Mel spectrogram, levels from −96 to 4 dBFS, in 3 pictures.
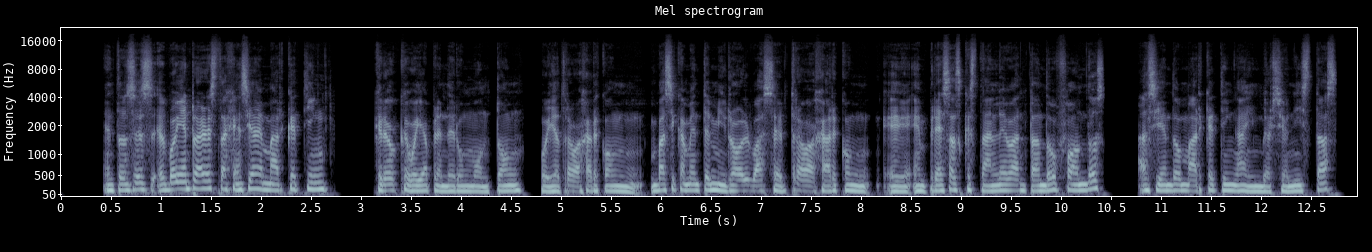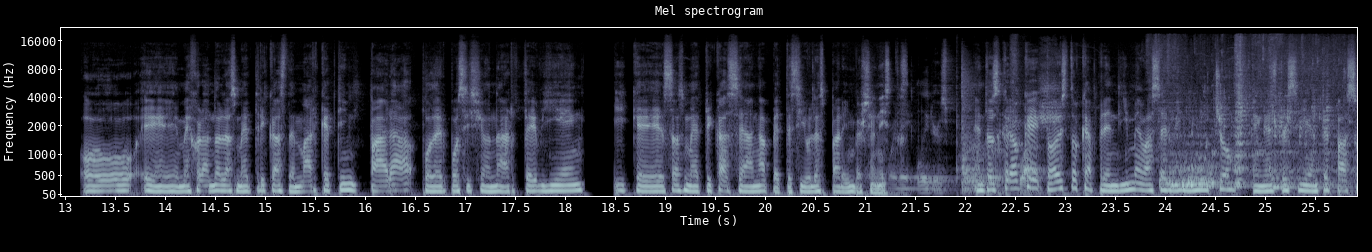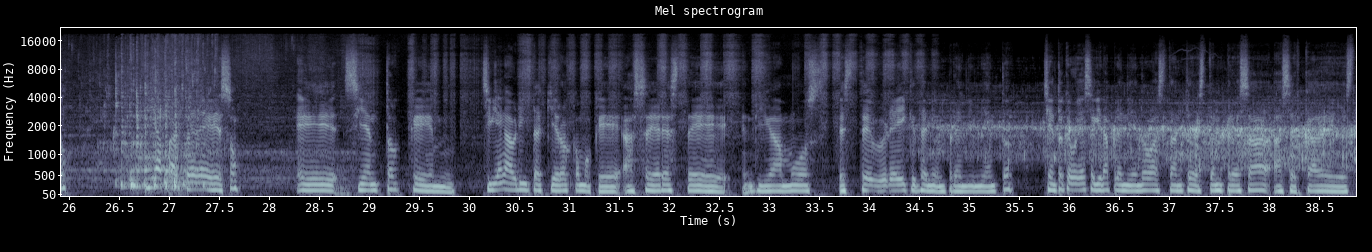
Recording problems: household noises; loud; from 22 s on; 6 dB below the speech
uneven, jittery; strongly; from 3 to 36 s

